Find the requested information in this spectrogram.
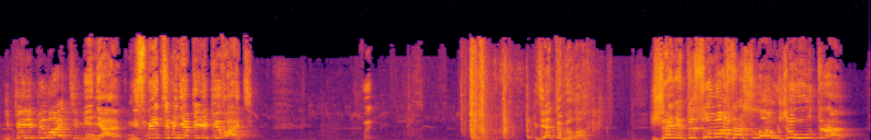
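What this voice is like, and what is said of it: Shouting. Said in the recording (Russian): “Не кричи.”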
